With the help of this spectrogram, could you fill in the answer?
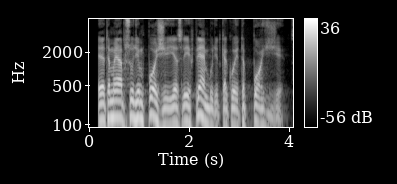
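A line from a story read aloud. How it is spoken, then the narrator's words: Grim. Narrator (Russian): сказал Хиггинс, мрачно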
